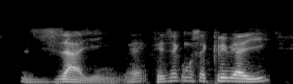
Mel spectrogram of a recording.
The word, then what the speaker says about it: zayin: es la eh acá esta letra Z Z Okay que es equivale a la Z en español zayin fíjense Cómo se escribe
